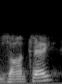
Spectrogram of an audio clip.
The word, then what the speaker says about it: Zante: It's Fresh Foam, and I don't know how to pronounce that last word, Zante. – Yeah, it's the Fresh Foam Zante.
